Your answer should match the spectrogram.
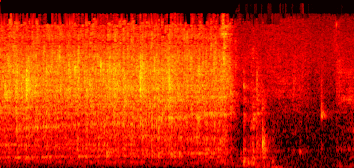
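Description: Water poured into a glass of juice being mixed as a drink before a charity football match, a steady close splashing fill that stops abruptly, followed by a few small clinks and drips.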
